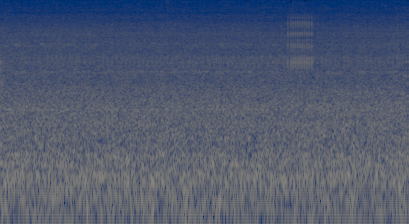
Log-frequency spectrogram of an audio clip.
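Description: Steady hum and hiss of an auditorium's air conditioning, with a brief faint high buzz about four and a half seconds in.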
